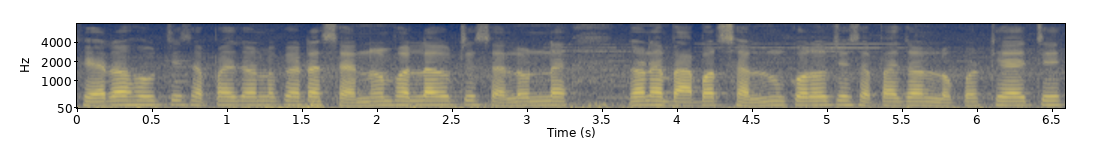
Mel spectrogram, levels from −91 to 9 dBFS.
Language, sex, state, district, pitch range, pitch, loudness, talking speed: Odia, male, Odisha, Khordha, 135-150 Hz, 145 Hz, -17 LUFS, 180 wpm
